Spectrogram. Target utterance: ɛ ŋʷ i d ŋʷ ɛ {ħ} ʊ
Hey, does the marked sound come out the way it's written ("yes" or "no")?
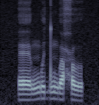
yes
